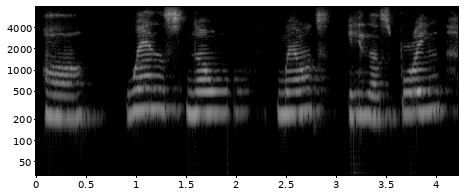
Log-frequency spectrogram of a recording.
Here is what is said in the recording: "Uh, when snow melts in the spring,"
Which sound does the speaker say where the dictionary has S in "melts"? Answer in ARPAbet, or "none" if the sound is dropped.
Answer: none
